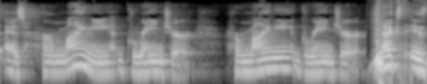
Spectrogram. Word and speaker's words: Hermione: But now we tend to accept the way that it was pronounced in the movies. So this is pronounced as Hermione Granger.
